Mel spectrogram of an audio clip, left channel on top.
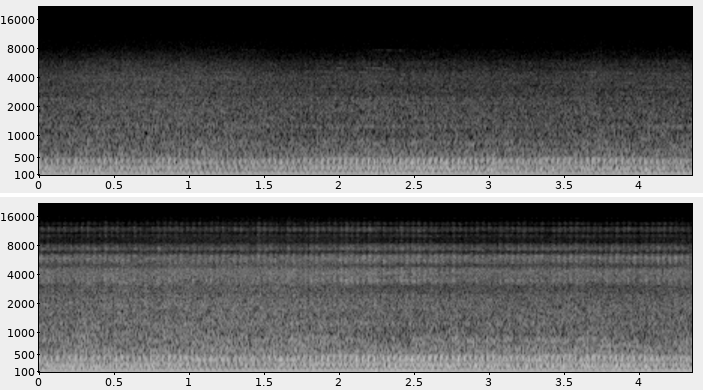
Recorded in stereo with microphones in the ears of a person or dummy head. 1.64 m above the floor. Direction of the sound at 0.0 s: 85° right.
